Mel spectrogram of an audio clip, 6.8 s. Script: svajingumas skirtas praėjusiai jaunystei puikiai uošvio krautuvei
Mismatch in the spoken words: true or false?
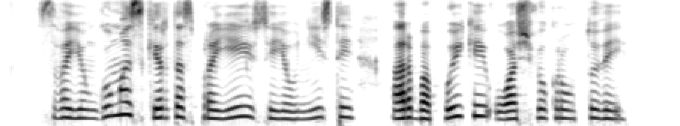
true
